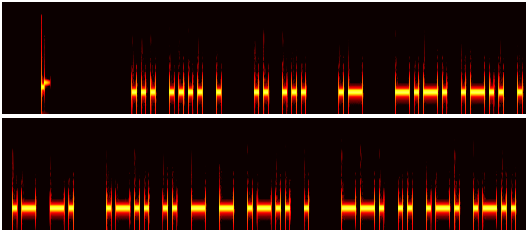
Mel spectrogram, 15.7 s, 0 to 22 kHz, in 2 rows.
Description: Morse code, heard as a keyed tone, about 17 wpm, 700 Hz. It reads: SHE IS A CLEAN LITTLE GIRL
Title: Sentences from Top 1100 Words 17wpm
